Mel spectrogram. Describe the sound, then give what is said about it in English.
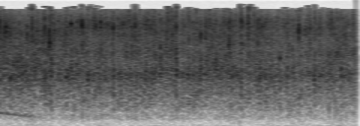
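An audience bursts into sustained, dense applause, steady and loud throughout, with scattered voices calling out praise to God mixed into the clapping. “Somebody give God a hand clap and a shout of praise.”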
